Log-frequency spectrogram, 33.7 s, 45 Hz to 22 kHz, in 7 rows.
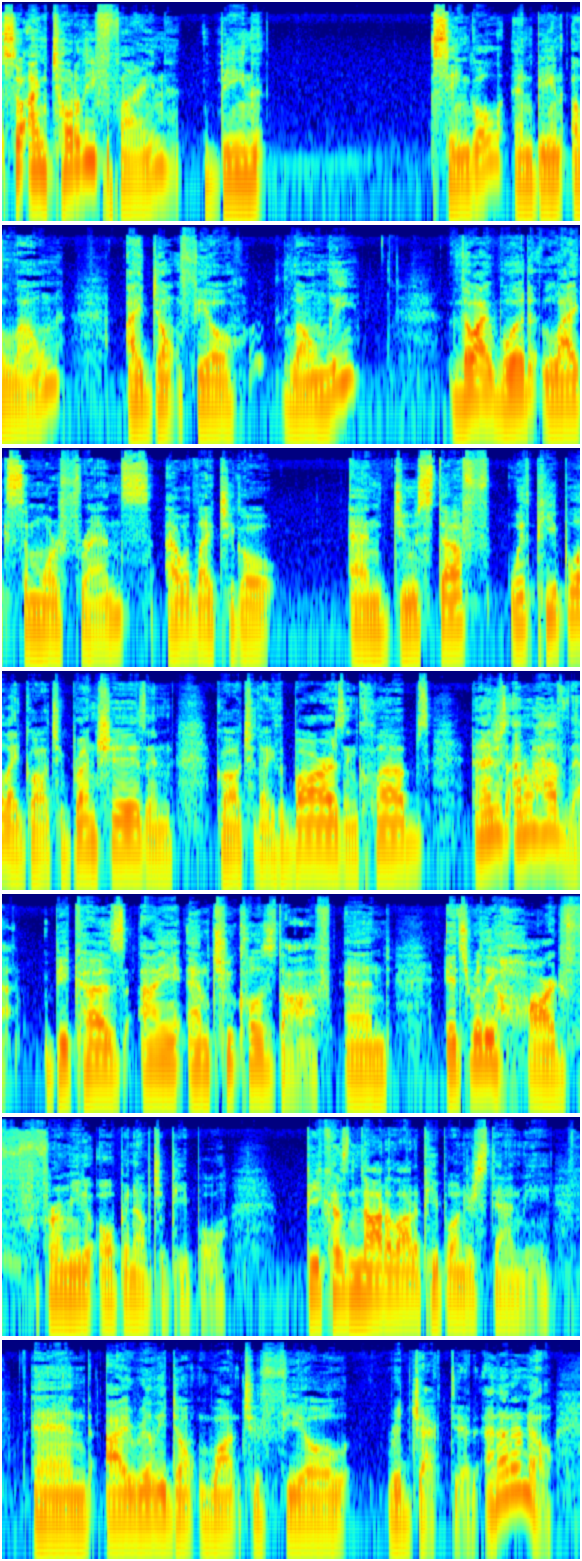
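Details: Adult 28-year-old male with stuttering since about age 5–6, therapy in elementary school, worsening as a teenager; real, unedited stutter, sometimes unable to get out a sentence, word or syllable: stuttering.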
